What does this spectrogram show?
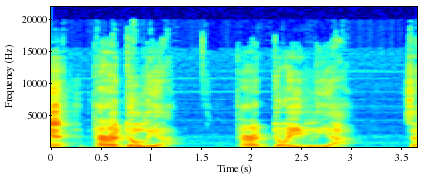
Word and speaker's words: pareidolia: I believe it's pronounced pareidolia. Yeah, how do you say that? Here we go. Pareidolia. Pareidolia.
